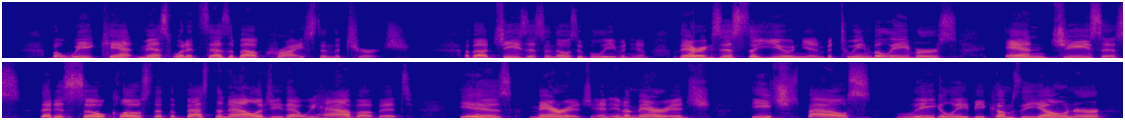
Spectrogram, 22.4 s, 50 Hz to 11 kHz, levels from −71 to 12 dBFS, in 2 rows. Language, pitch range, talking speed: English, 140-205 Hz, 140 wpm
